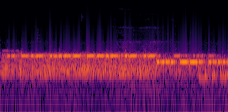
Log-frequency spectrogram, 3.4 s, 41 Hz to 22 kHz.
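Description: Morse code sent fast, around 25-30 words per minute, on an amateur radio receiver: a clean tone keyed in quick dots and dashes that shifts slightly lower in pitch partway through, over faint static.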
